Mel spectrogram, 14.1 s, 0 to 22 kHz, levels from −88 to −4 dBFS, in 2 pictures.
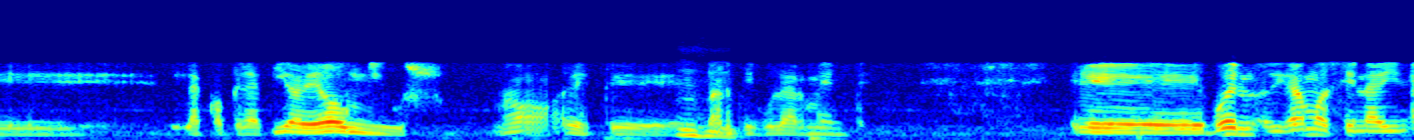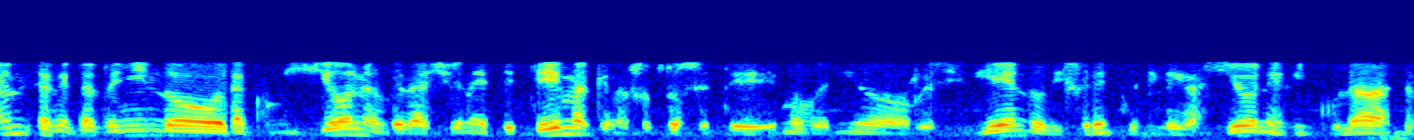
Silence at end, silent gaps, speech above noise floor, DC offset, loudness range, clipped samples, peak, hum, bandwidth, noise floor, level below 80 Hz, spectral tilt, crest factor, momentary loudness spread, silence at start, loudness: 0 s; none; 29 dB; under 0.1%; 6 LU; under 0.1%; -12 dBFS; none; 3.7 kHz; -60 dBFS; -66 dBFS; -7.5 dB/octave; 20 dB; 17 LU; 0 s; -31 LUFS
